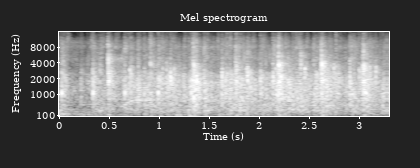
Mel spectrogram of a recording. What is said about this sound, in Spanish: Es que cuando recibimos el Espíritu Santo podemos vivir. Un aplauso al Señor.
